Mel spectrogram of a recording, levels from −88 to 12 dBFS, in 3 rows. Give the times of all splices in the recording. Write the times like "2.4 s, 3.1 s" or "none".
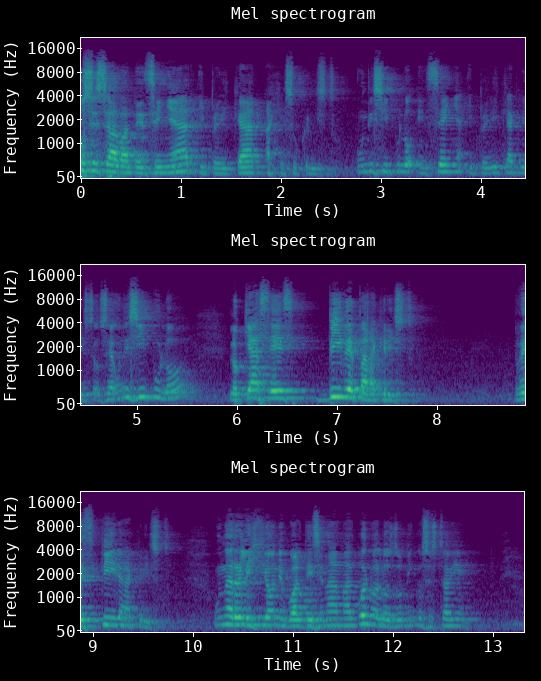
none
